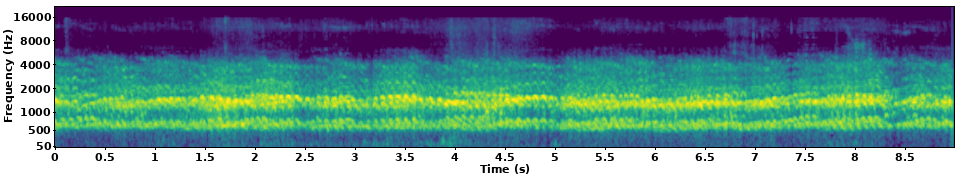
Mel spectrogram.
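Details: Mountain frogs gathered in a quiet mountain-valley pond after a light rain that barely wet the ground, singing in a dense, unbroken chorus of rapid clucking croaks in two layered pitches, swelling and fading slightly throughout.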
